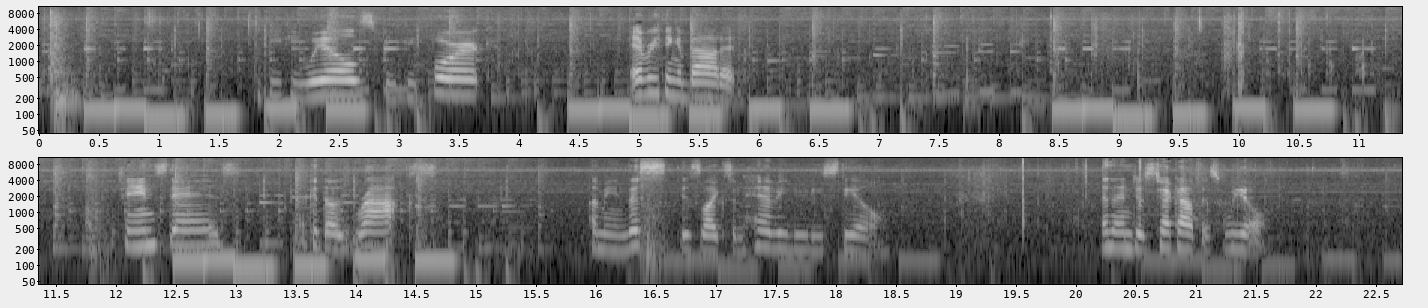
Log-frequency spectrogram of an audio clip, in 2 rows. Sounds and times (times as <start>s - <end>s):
Music: 0.0s - 22.7s
Speech: 1.8s - 3.8s, 4.9s - 5.8s, 12.1s - 13.0s, 13.6s - 14.7s, 16.0s - 18.4s, 20.2s - 21.6s.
